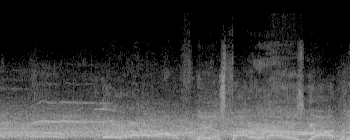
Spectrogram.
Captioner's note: crowd cheering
